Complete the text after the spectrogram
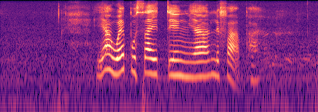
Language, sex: Southern Sotho, female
